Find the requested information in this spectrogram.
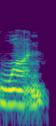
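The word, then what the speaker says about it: Xuan: easier to say right x u a n would be pronounced one very easy and so really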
